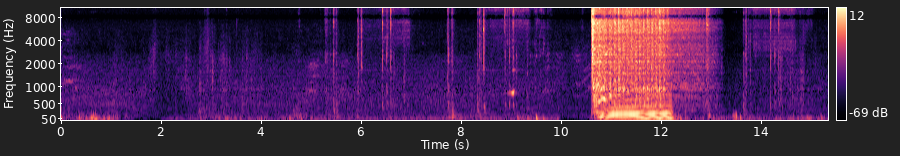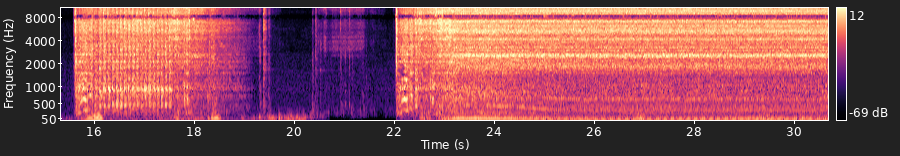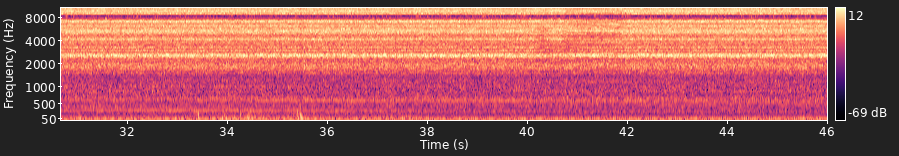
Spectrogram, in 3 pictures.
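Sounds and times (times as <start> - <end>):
engine starting and idling: 10.6 - 13.2, 15.6 - 19.2, 22.0 - 46.0.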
